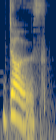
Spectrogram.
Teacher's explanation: that's a diphthong vowel sound the o sound it's the same sound that you hear in go and no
